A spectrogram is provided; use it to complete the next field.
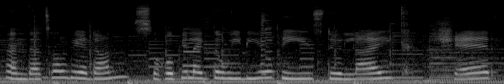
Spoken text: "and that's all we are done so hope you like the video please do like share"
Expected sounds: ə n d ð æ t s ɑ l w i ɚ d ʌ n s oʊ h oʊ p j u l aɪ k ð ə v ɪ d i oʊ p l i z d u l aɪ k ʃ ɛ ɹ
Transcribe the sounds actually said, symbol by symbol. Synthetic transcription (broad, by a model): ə n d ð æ t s ɑ l w i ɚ d ʌ n s oʊ h oʊ p j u l aɪ k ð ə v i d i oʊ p i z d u l aɪ k ʃ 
